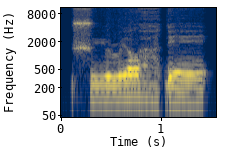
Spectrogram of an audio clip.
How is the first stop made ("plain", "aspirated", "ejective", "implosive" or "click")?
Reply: implosive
